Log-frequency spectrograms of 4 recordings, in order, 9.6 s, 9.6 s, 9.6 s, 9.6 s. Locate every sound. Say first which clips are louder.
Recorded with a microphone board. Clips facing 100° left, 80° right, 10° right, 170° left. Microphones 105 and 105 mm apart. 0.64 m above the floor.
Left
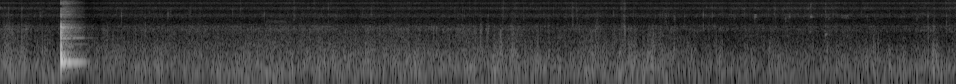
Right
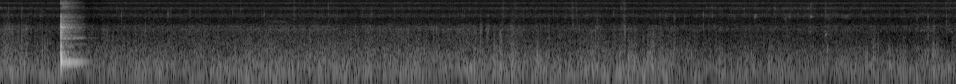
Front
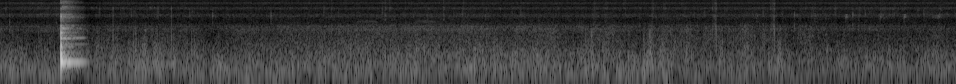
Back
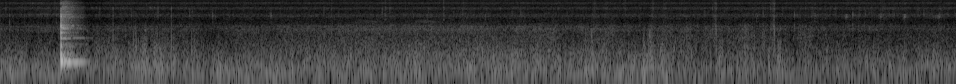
0.6 s a snare drum: left 3 dB, front 7 dB; 25° left, 0.9 m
